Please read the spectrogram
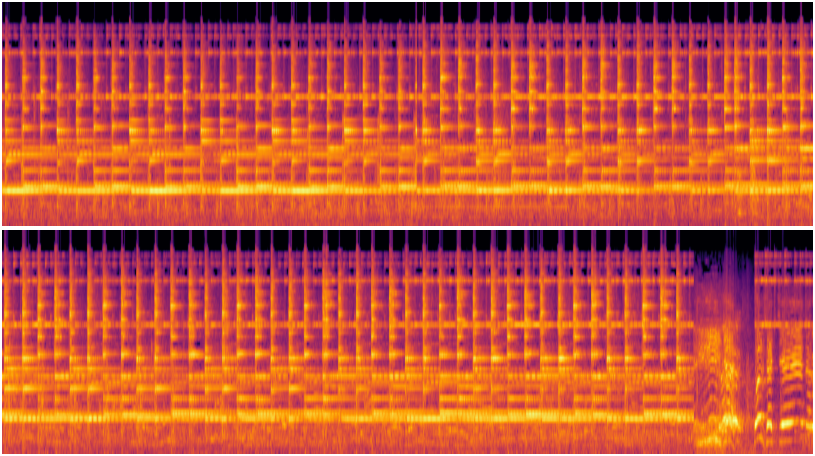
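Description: Temple bells ringing continuously in a fast, even rhythm during an aarti lamp offering, each strike leaving a lingering metallic ring.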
